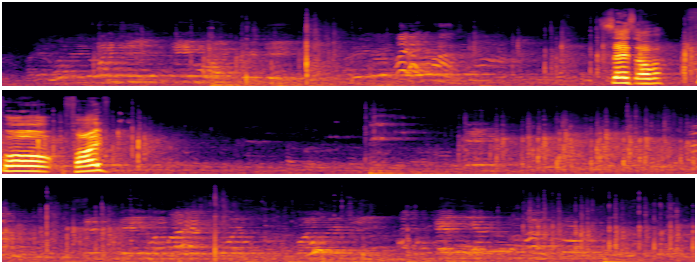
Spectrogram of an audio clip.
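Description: Rackets strike a shuttlecock in a rally, echoing through a large hall.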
